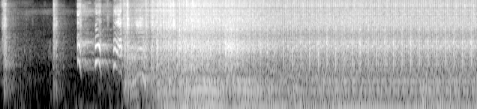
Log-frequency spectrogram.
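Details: Diesel-engined vehicle started on a count of three: a few starter clicks, a brief crank, then it catches within about a second and settles into a steady, even diesel idle. Normal start and idle.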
